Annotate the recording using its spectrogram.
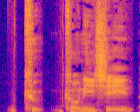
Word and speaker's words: Konishi: I don't think I was stuck on Konishi as long as I was stuck on that fight. – You actually said it right.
